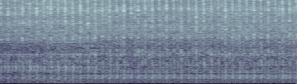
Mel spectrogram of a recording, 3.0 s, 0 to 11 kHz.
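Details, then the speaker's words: Volvo 245 parts car (91,000 miles), first start-up: steady idle with a sharp, rapid ticking puff on every firing pulse, about 200 a minute; exhaust leak, with no blow-by seen. "Oh, recent oil? That's an exhaust leak."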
